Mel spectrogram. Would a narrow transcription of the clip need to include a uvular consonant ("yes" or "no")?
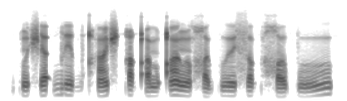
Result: yes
